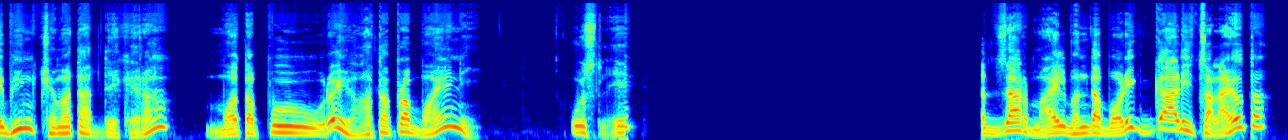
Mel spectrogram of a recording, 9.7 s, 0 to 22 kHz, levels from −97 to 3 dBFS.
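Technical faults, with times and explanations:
4.65–4.71 s, short concealed packet loss: about 40 ms of the speech never arrived in time, so the decoder bridged the hole by extending the preceding sound and then crossfading back into real audio, leaving a brief smear or wobble where a small piece vanished.
4.75–4.83 s, burst of packet loss: roughly 60 ms went missing in a row, and the receiver stretched the last sound while lowering its level, giving a short held buzz or fading hiss before the speech resumes slightly further on.
4.85–7.39 s, long network dropout: about 2.5 s of speech is absent, heard as a short trailing continuation of the last sound and then near-silence until the audio returns, with everything in between lost, likely because nothing reached the receiver for that stretch.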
